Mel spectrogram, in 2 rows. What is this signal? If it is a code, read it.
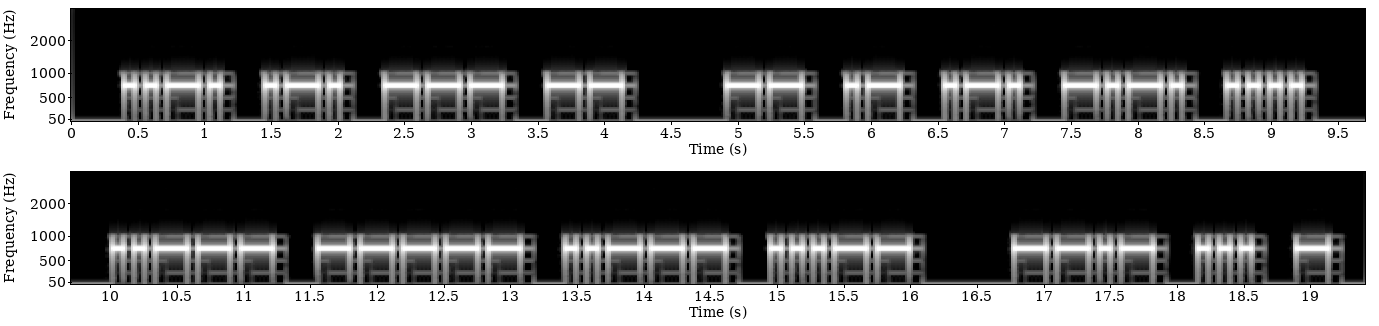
Morse code, heard as a keyed tone, about 15 wpm, spaced as for 13 wpm, 750 Hz. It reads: FROM MARCH 2023 QST
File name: Morse / 13WPM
